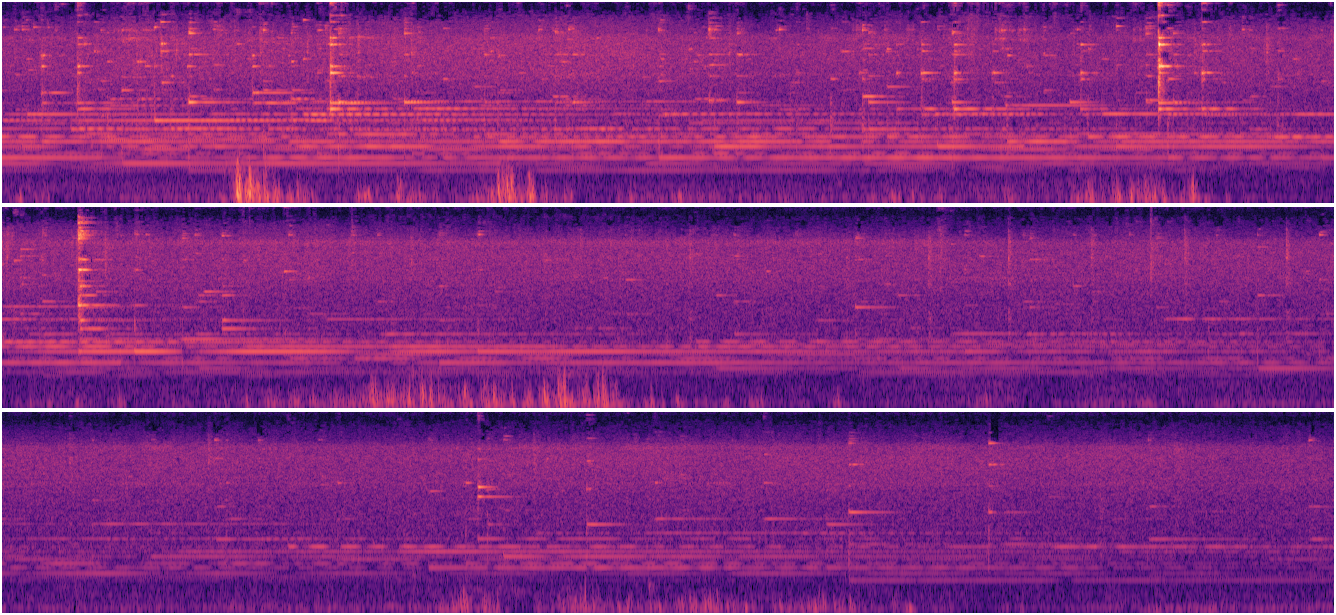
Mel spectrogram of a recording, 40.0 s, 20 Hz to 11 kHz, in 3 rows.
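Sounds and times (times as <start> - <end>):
wind chime ringing: 0.0 - 39.9
wind rumbling on microphone: 0.0 - 39.9.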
